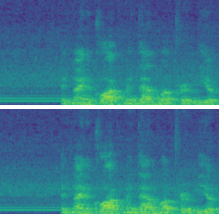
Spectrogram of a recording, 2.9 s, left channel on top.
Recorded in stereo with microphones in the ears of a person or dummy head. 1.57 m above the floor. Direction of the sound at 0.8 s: 5° right (ahead or behind).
